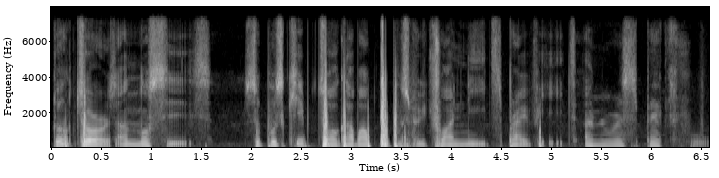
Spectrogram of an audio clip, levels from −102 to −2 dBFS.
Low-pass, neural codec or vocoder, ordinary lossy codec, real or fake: 7.2 kHz; none; none; real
